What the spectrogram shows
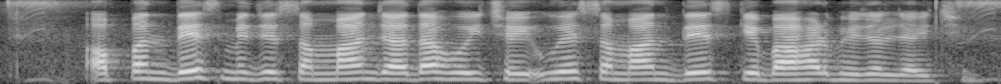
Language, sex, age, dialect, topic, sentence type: Magahi, female, 25-30, Western, banking, statement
